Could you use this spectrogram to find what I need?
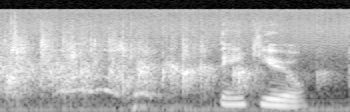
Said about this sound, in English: So yeah, give her one more round of applause though. We need to hype her up.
